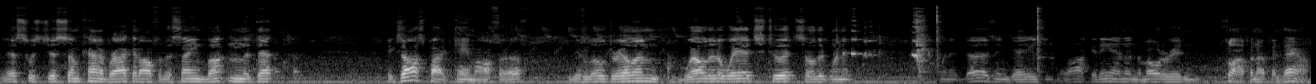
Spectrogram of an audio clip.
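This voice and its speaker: A man speaks at a fairly quick pace with fairly even intonation. His loudness swings widely over noticeable background noise. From Kentucky. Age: 60s. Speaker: hobbyist bike builder. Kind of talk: casual show-and-tell. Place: garage. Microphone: phone near.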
